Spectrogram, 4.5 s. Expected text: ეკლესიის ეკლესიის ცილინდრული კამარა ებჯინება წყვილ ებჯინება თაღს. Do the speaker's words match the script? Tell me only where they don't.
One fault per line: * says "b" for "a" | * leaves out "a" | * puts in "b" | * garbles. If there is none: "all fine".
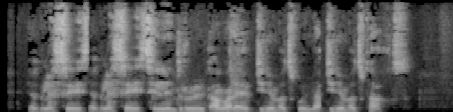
all fine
